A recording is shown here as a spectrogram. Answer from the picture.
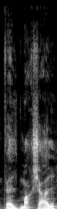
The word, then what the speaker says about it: Feldmarschall: Todo esto debía de hacerse en un ataque total, una orden que le fue encomendada al mariscal de campo, o como los alemanes lo pronuncian, Feldmarschall,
